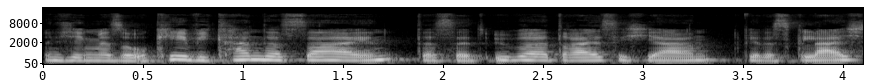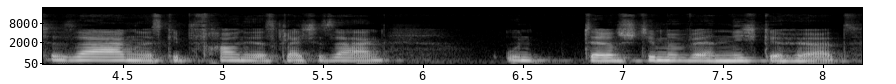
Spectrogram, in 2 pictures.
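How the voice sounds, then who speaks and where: A woman speaks at a fairly quick pace with a Spanish accent. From Spain. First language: Spanish (speaking German). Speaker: film director. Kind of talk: podcast interview.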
